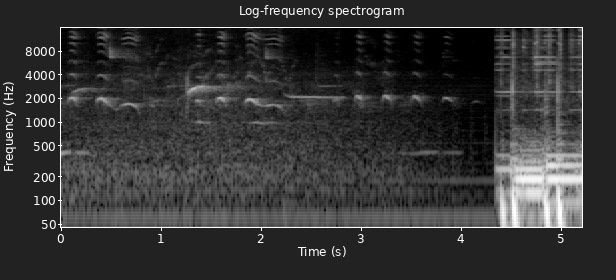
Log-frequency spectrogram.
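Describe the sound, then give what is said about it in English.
An ornate hawk-eagle calls in a run of high, thin whistled notes and short chirps, rising and falling in quick bursts, before loud music abruptly cuts in near the end. “Both parents take turns incubating them and raising the next generation of fashionable raptors.”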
